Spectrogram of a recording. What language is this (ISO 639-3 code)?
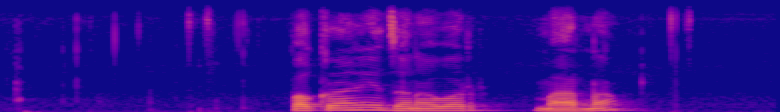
nep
